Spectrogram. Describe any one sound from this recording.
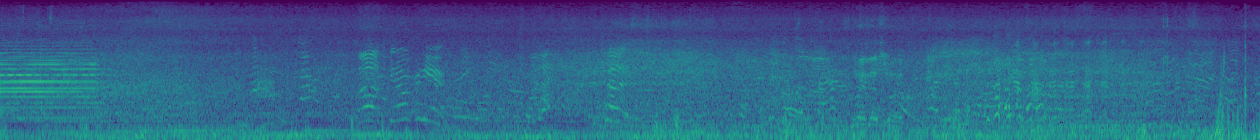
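A crowd of men and women cheers and shouts nearby.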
